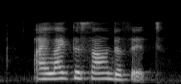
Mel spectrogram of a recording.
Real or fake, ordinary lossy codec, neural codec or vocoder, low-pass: fake; none; codec, 16 kHz, 1.1 kbps, Voila-Tokenizer; none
